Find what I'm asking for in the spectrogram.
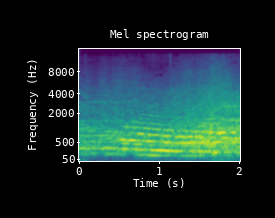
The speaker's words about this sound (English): when we get to the Falcon, I'm gonna have to hit the braking thrusters awfully hard.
